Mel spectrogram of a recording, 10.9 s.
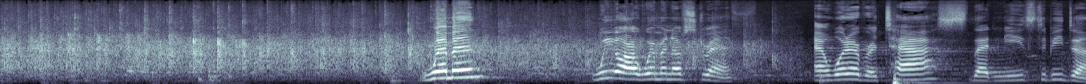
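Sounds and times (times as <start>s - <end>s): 
audience applause: 0.0s - 8.0s
speech: 4.2s - 4.9s, 5.9s - 7.4s, 8.2s - 10.8s.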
